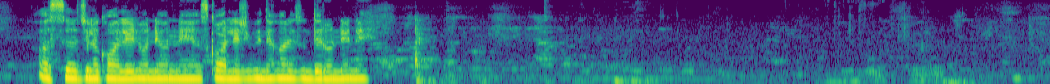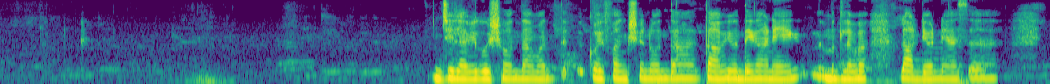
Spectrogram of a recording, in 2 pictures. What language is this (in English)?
Dogri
